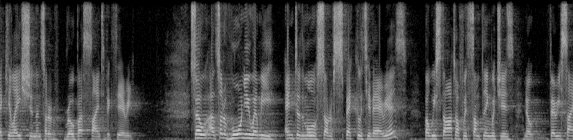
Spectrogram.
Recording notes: A Sydney Ideas event held on Thursday 16 August, as part of 2018 Sydney Science Festival.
